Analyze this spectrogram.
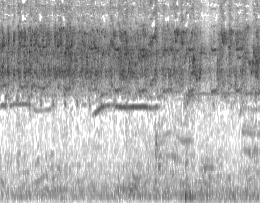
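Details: Lovebird contest-training simulation combining the konslet, fighter and paud song styles: a continuous, dense, shrill chattering of rapid high notes, with one longer level whistled note midway and faint low background noise.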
